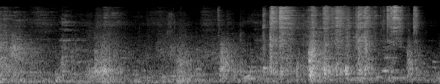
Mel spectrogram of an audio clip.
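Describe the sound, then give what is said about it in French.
Metal cutlery, large spoons, knives, forks and fish cutlery, clinks and clatters repeatedly as hotel and restaurant management students lay it out on restaurant tables, sharp bright clicks in an irregular rhythm, with a faint murmur of voices in the background. “Dans l'autre, tu me remets les couverts entre mes ici. Et couvert à poisson à suivre.”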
